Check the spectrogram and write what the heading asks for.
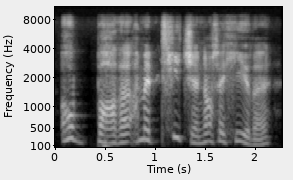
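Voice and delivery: a fussy teacher out of her depth; lightly voiced flustered teacher. Sprout, unhappy, flustered.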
